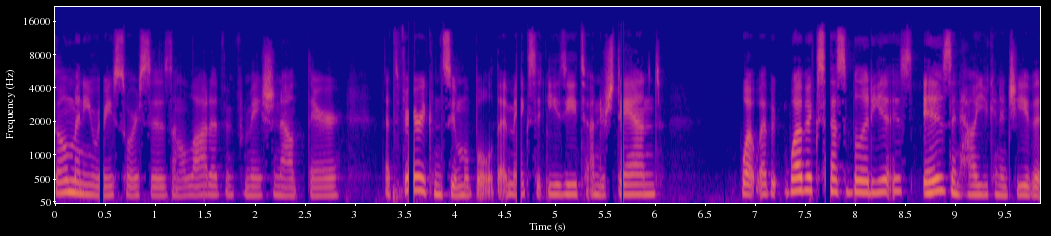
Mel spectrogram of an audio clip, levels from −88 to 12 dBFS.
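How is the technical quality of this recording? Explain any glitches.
The speech is broken by short, hard-edged dropouts into silence at 0.44–0.49, 2.49–2.54 (after "of information out"), 3.53–3.59 (before "consumable that"), 4.61–4.66, 5.66–5.69, 6.69 (before "what web web") and 7.70–7.76 s. These are gaps between stream segments: roughly once per second, fitting 1-second segments, adjacent timestamps fail to meet and the player fills 20–60 ms with silence. Nothing is lost; the sound simply stalls.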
